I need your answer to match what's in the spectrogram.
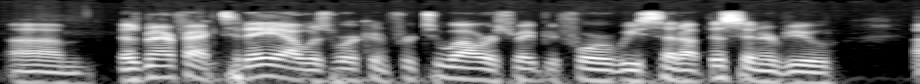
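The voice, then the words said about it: Good radio voice. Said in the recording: “You have a really good voice. You have a really good radio voice.”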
